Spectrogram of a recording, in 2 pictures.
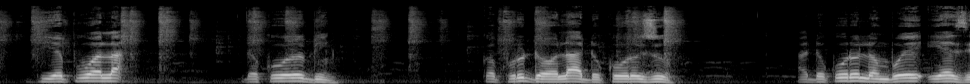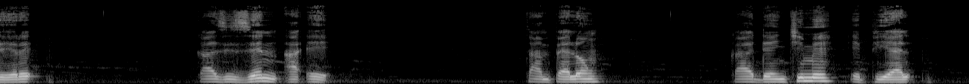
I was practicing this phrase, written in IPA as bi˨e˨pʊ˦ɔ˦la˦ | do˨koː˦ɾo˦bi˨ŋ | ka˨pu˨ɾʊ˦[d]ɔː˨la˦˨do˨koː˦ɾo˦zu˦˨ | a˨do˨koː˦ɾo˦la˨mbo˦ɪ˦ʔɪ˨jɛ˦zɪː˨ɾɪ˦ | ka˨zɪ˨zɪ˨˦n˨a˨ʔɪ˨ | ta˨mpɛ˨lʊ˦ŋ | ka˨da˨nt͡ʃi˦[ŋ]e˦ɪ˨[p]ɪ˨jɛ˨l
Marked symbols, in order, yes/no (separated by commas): yes, no, yes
